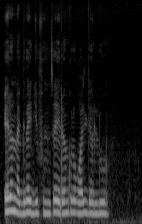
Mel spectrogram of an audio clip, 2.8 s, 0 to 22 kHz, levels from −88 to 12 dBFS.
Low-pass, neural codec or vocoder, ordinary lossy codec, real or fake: none; vocoder, 44.1 kHz, 128 mel bands, Pupu-Vocoder; none; fake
